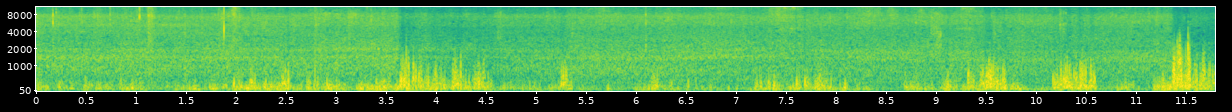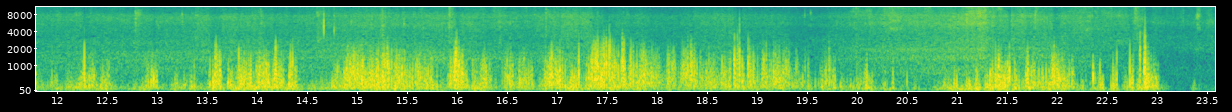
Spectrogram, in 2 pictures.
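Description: Wind buffeting a mobile phone's microphone in uneven gusts, a low rumbling noise that swells and drops.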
